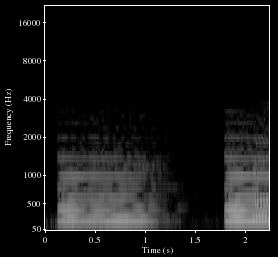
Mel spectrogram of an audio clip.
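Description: Yamaha electronic keyboard playing two chords. The first is held about a second and released, then after a short gap the second is struck near the end.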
